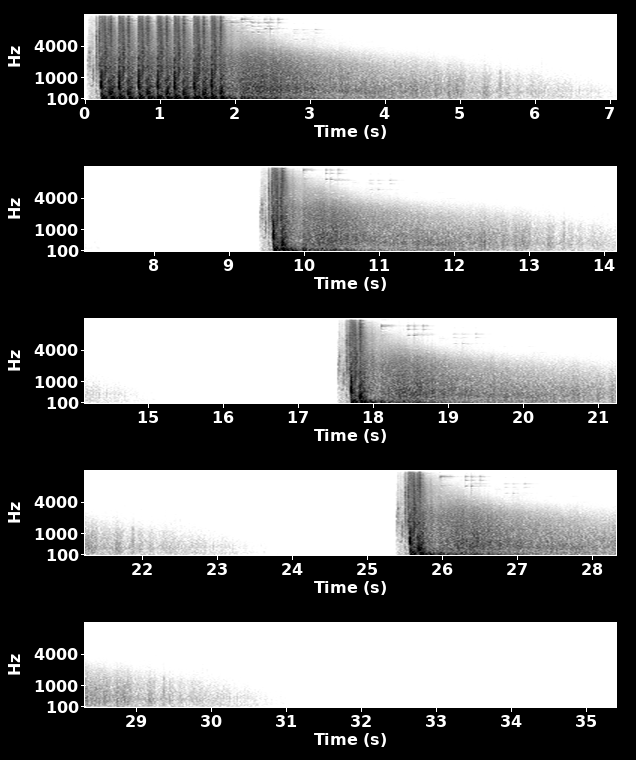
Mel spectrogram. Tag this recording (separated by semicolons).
shot; shooting; warfare; war; soldier; army; big; gun; rifle; projectile; shoot; heavy; weapon; firing; military; attack; fire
